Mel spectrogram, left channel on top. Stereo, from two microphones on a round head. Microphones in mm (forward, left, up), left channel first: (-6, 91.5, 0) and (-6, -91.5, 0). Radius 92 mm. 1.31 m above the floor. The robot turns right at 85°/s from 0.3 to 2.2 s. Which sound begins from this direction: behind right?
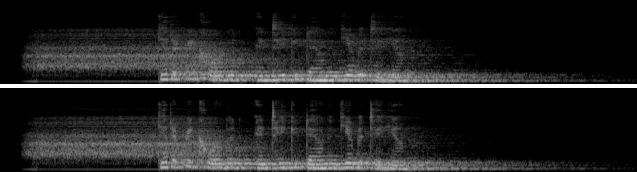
A woman speaking, at 1.6 s.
